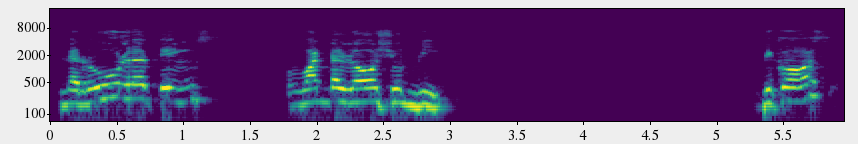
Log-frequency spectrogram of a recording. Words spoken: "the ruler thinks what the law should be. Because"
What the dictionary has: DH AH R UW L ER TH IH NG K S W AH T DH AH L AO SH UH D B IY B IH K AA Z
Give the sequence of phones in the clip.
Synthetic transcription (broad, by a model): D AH R UW L ER T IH NG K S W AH T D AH L AO SH UH D B IY B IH K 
